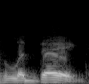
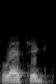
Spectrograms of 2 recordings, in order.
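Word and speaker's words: Ledaig: about this many people may know this as leeg l e d AIG G pronounced right but pronounced leig um and is is this gorgeous big island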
